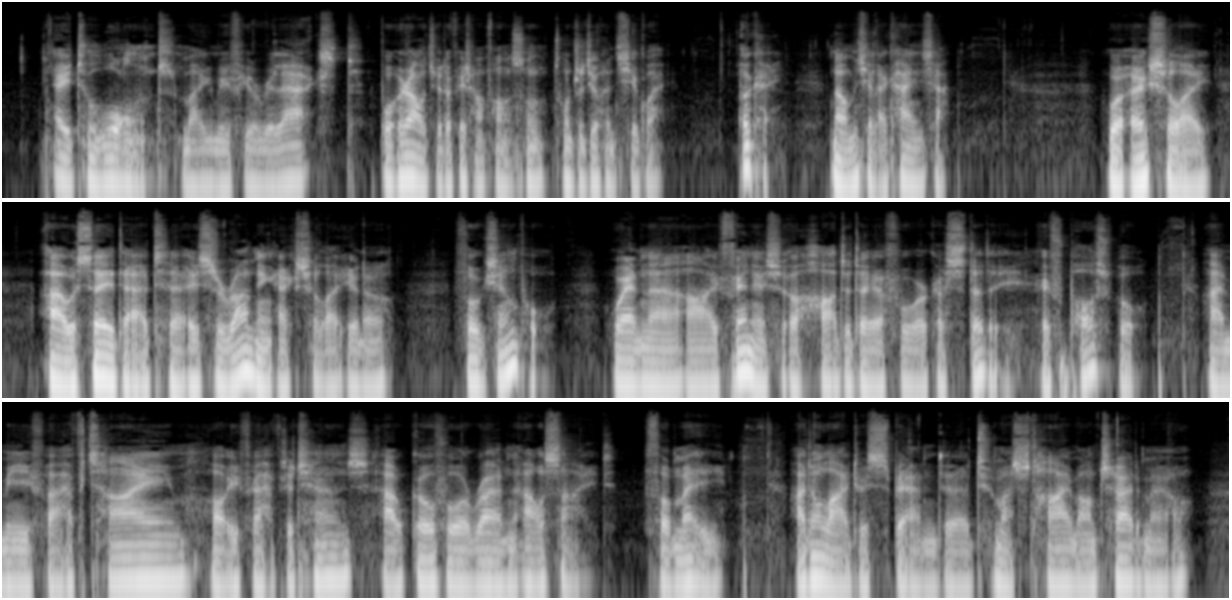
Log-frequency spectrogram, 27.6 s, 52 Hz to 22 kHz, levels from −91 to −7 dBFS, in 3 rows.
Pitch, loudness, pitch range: 85 Hz, -24 LUFS, 80-95 Hz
